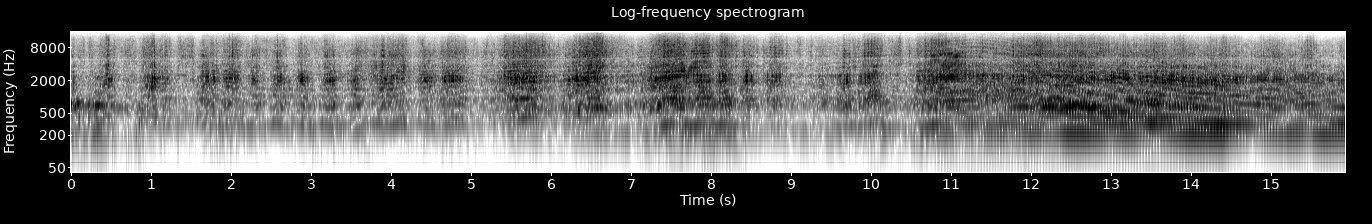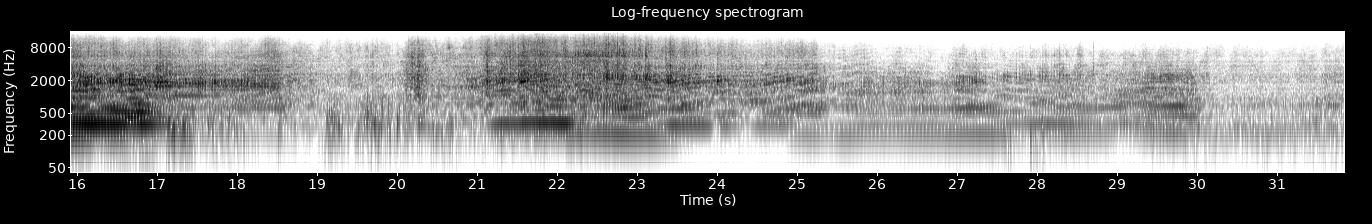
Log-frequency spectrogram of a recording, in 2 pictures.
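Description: Radio-controlled Yak 54 aerobatic model airplane's engine and propeller, its note swinging rapidly up and down for about the first ten seconds while the plane hangs nose-up low over the field. After that the note holds steadier, in long even stretches, and gets quieter as the plane flies high.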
